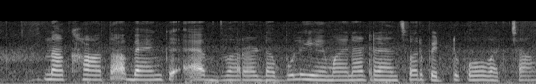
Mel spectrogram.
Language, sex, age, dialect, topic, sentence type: Telugu, female, 25-30, Central/Coastal, banking, question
